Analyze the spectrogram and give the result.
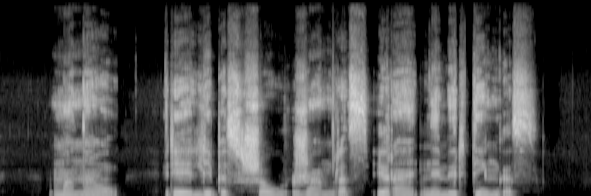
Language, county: Lithuanian, Vilnius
